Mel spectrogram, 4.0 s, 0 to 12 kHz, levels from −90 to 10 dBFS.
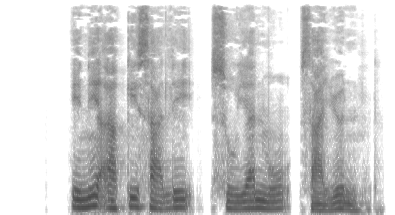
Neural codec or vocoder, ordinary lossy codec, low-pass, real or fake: vocoder, 48 kHz, 128 mel bands, Vocos; MP3, 64 kbps; 10.8 kHz; fake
